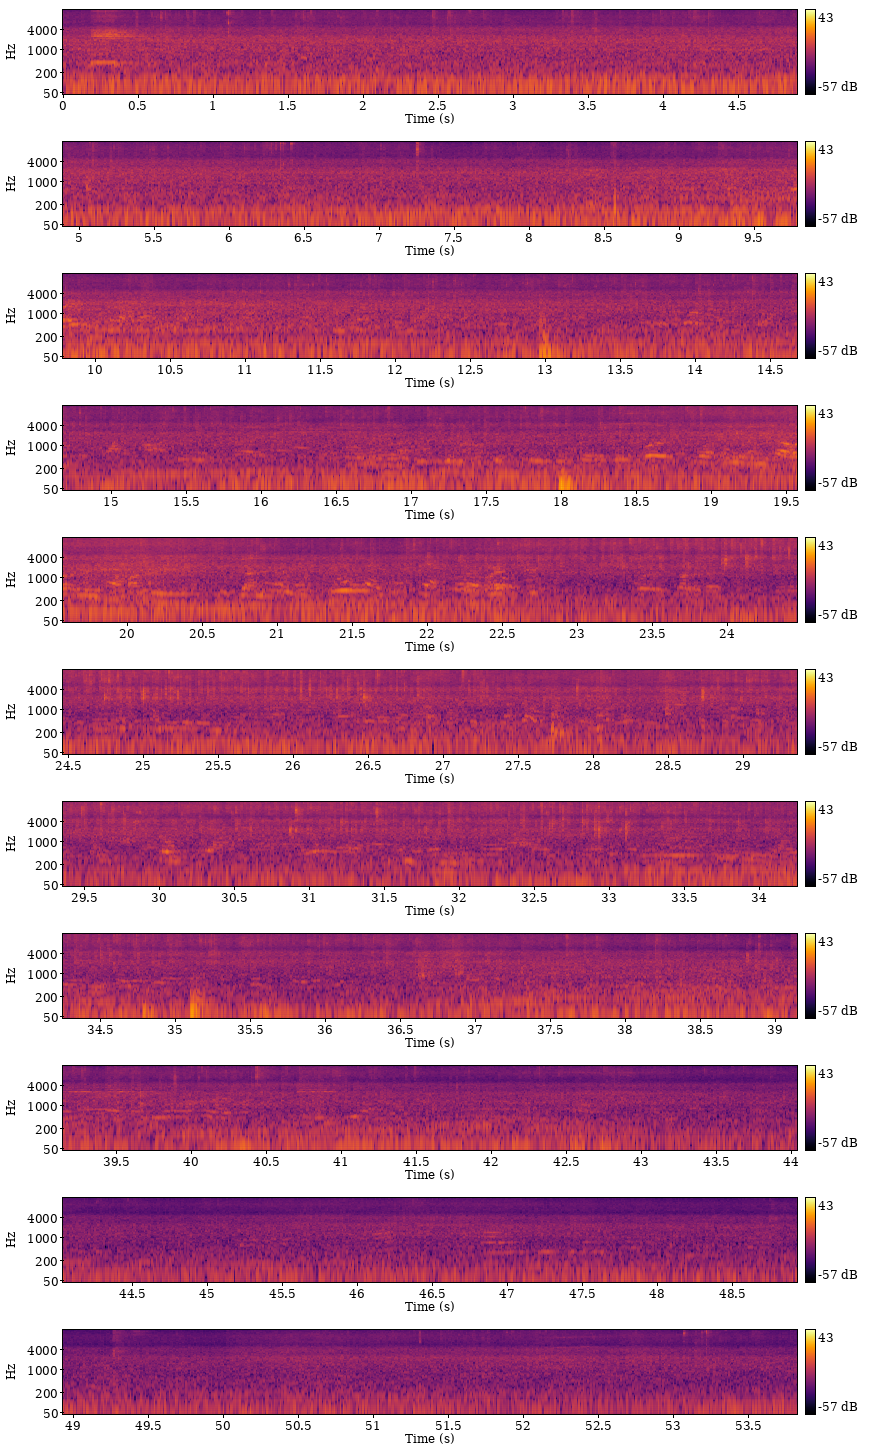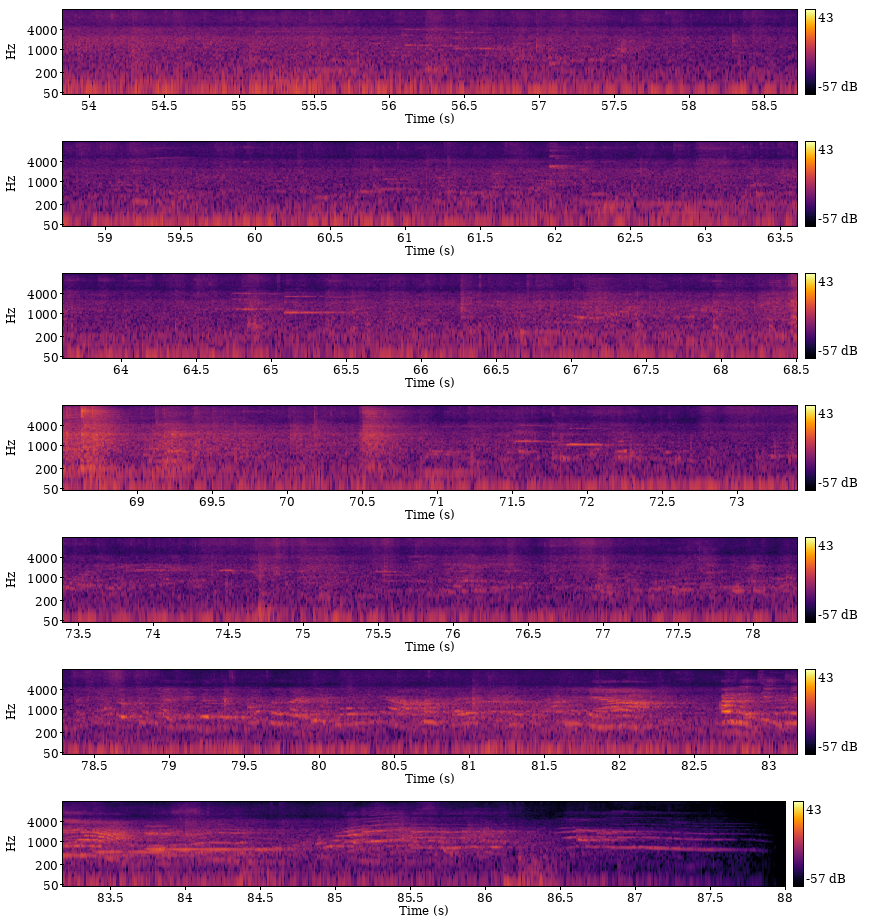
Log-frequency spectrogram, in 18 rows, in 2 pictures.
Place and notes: Zhongzheng S. Rd., Luodong Township - Rainy Day
Rainy Day, Went out from the hospital after hospital building to another building, Zoom H4n+ Soundman OKM II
